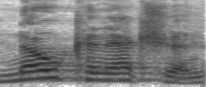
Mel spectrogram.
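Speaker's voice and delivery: ordinary delivery, nothing marked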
